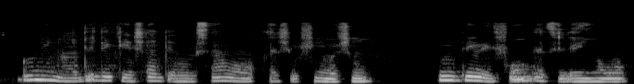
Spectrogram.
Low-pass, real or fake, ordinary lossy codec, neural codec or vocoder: 7.2 kHz; fake; none; codec, 44.1 kHz, 3.4 kbps, Pupu-Codec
